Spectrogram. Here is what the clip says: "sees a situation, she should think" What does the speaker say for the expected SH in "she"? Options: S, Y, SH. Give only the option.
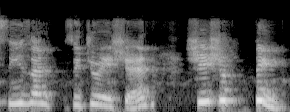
SH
